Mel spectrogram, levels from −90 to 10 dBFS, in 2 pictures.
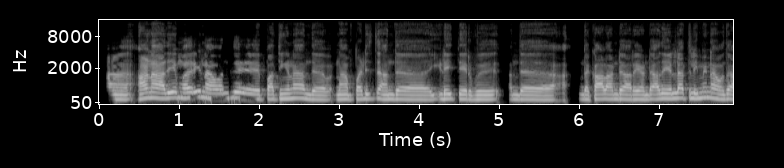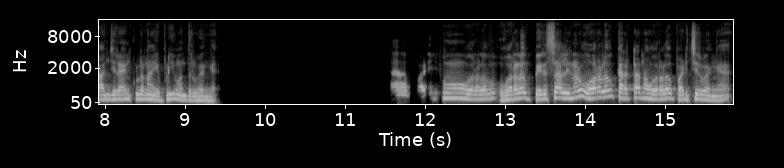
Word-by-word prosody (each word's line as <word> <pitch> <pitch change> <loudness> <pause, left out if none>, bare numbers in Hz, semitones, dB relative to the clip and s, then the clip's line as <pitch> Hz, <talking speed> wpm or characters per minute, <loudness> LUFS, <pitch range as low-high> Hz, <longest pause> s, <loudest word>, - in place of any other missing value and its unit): ஆ - - -2 0.4
ஆனா, 205 +2 +3
அதே 195 +2 +3
மாதிரி 205 +2 +2
நான் 180 -1 +2
வந்து 195 +3 -2 0.4
பாத்தீங்கன்னா, 175 +4 +1
அந்த 155 -2 0 0.3
நான் 160 -1 -1
படித்த 170 +2 -2
அந்த 160 0 +1 0.5
இடைத்தேர்வு, 160 -3 0 0.3
அந்த 155 0 -1 0.7
இந்த 160 0 -2
காலாண்டு, 165 0 +2
அரையாண்டு 155 +1 0
அது 180 +1 +2
எல்லாத்திலயுமே 190 +1 +1
நான் 180 -3 +1
வந்து 165 -1 +1
5 155 +1 -2
ரேங்க் 165 0 -3
உள்ள 165 0 +1
நான் 140 -3 0
எப்படியும் 160 +2 0
வந்துருவேங்க. 125 -4 -2 2.3
ஆ - - -2 0.3
படிப்பும் 195 +3 -2
ஓரளவு 170 +2 0 0.2
ஓரளவு 180 +6 +2
பெருசா 170 +6 +2
இல்லைனாலும், 205 +4 +2
ஓரளவுக்கு 220 +2 +1
கரெக்ட்டா 190 +2 +1
நான் 175 -2 +2
ஓரளவு 175 +3 +1
படித்துருவேங்க, 150 -4 -1
170 Hz, 140 wpm, -23 LUFS, 160-190 Hz, 2.3 s, ஆனா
